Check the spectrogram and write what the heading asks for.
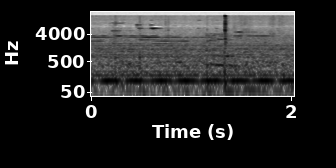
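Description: Quiet room tone: a steady low hum, with one faint click a little past halfway, from the small craft pieces and glue bottle being handled.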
